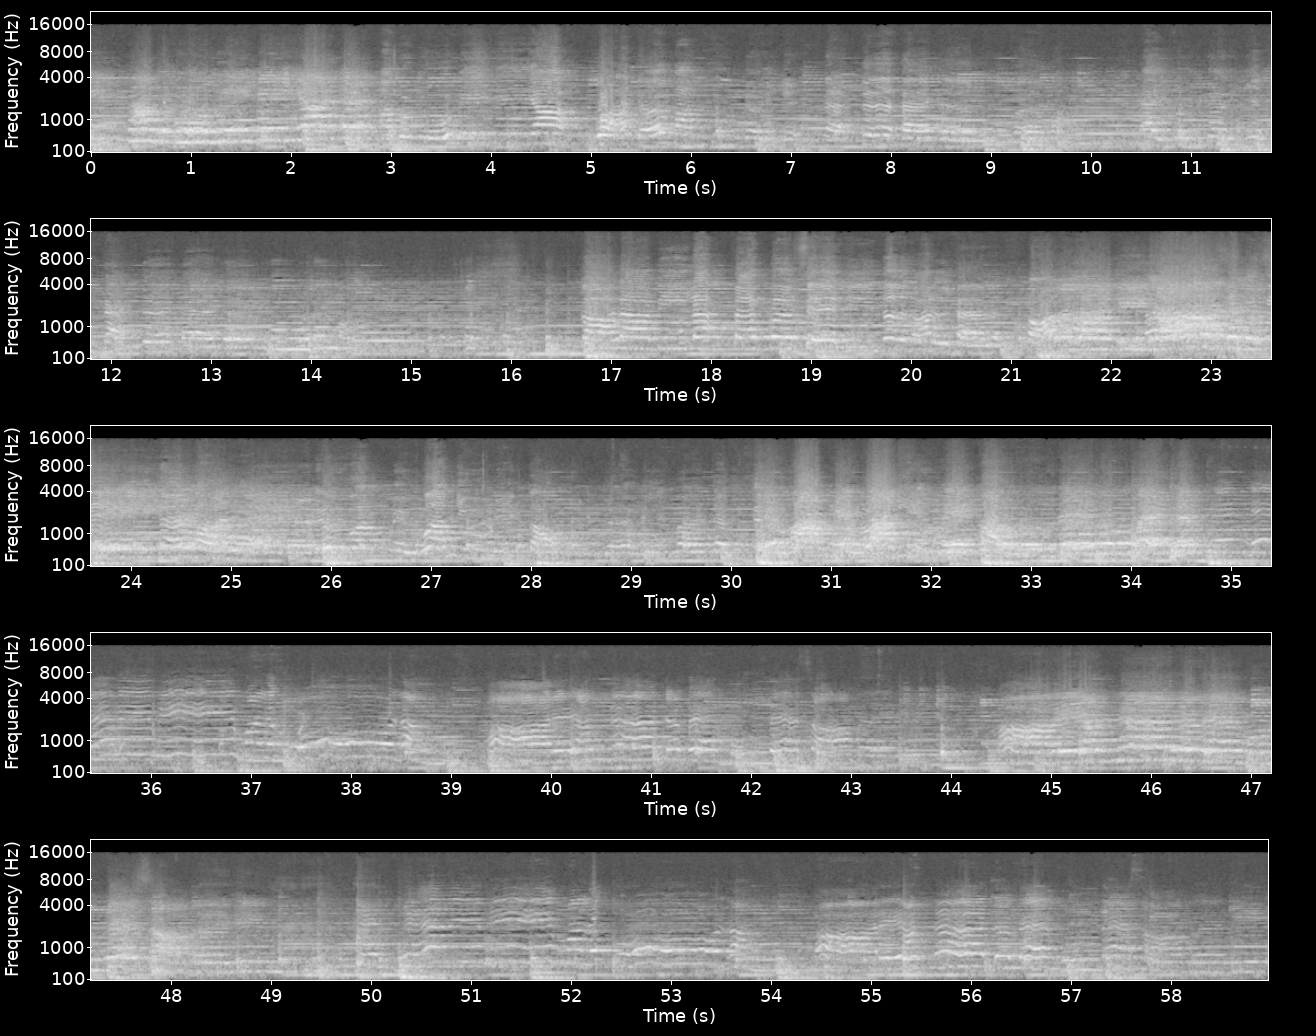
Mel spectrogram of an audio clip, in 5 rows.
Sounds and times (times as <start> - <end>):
Traditional music: 0.0 - 58.9.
